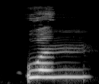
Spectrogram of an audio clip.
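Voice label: "wen1", Mandarin Chinese, pinyin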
